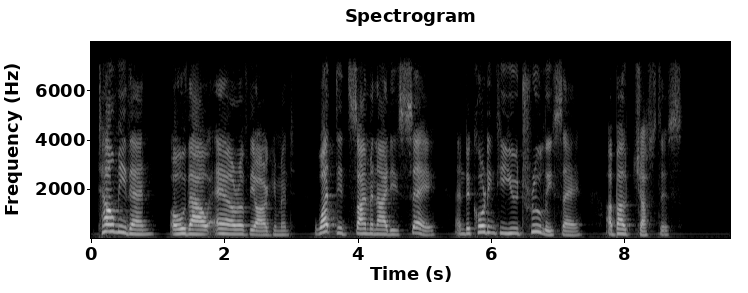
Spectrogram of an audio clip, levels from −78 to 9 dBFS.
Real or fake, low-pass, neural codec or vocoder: real; 7.2 kHz; none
